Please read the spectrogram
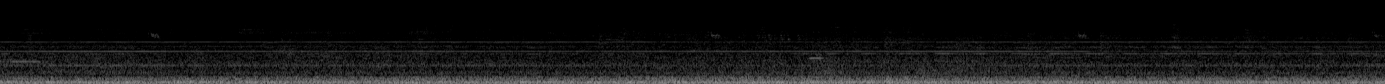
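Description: Freight cars of a long mixed freight train rolling past a level crossing, heard from inside a car: a steady low rumble of wheels on rail, with a faint high steady tone over it.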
